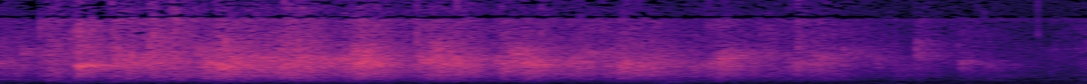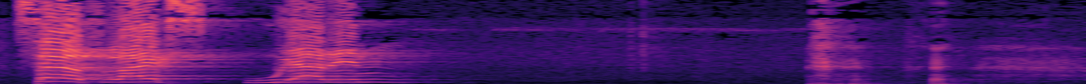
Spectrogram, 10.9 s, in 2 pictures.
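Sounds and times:
church audience clapping: 0.0s - 5.3s
speech: 5.9s - 7.6s, 10.1s - 10.3s.

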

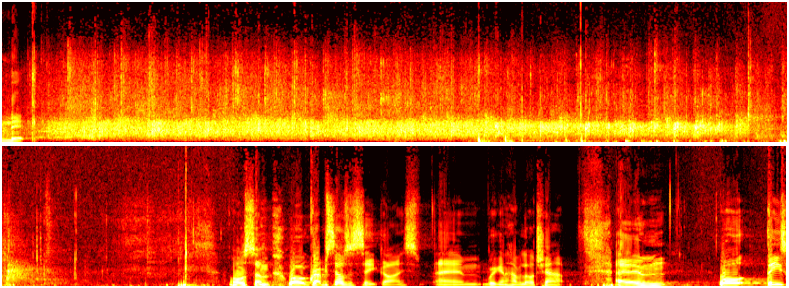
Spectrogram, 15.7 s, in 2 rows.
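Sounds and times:
audience round of applause: 0.0s - 8.6s
speech: 0.1s - 0.3s, 10.2s - 15.6s.

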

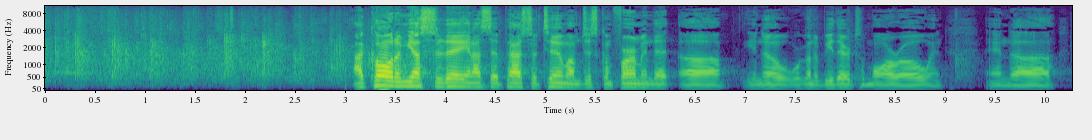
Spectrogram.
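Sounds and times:
audience hand clapping: 0.0s - 3.7s
speech: 3.1s - 10.2s.

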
